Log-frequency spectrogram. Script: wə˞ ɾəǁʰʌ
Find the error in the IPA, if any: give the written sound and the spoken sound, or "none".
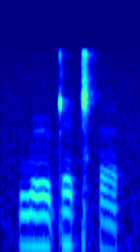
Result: ɾ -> ʈ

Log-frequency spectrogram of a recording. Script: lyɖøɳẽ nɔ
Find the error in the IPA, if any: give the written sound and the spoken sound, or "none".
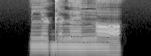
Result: none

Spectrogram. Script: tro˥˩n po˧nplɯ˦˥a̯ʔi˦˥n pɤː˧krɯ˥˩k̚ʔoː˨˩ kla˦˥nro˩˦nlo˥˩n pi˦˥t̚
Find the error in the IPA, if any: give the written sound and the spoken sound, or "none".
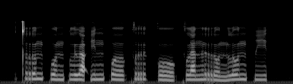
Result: none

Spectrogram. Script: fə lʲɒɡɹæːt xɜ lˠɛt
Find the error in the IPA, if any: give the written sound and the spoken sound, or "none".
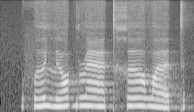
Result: none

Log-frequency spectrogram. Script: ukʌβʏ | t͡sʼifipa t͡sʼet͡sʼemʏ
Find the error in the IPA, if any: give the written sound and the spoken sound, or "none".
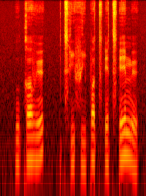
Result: a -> ʌ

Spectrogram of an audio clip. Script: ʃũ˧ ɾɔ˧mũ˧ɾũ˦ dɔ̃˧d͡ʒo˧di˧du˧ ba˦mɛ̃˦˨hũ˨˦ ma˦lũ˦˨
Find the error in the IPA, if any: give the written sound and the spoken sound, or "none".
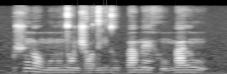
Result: o˧ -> ɔ˧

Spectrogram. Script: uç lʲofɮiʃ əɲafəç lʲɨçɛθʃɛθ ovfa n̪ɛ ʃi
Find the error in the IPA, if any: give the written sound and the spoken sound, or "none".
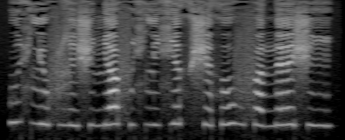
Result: none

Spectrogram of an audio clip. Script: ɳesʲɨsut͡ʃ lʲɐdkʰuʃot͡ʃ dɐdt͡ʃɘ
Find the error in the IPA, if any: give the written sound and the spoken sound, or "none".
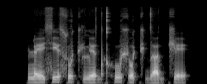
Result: ɘ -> e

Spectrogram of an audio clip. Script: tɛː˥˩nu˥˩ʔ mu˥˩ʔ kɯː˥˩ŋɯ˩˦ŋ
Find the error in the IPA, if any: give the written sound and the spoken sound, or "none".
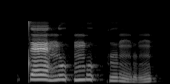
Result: none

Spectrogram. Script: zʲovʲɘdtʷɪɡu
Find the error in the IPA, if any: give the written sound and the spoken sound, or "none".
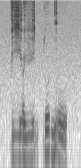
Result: o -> ɔ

